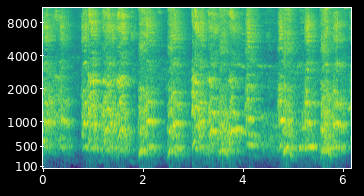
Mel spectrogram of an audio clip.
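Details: A frightened two-year-old German Shepherd held in a shelter kennel lets out about seven loud, harmonic, howl-like barks, each burst drawn out and separated by brief gaps.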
